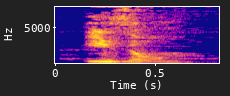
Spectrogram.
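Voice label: "izom", Hungarian pronunciation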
